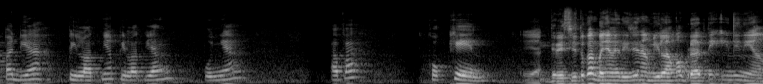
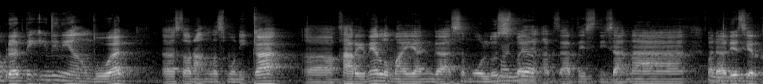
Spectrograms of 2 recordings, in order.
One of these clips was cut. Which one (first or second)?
first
